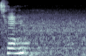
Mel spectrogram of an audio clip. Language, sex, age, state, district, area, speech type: Hindi, female, 18-30, Madhya Pradesh, Seoni, urban, read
